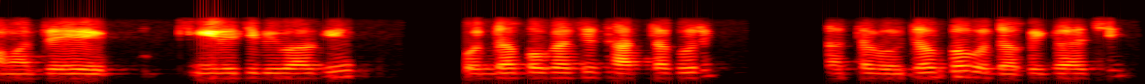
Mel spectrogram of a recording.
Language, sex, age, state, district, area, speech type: Bengali, male, 18-30, West Bengal, Purulia, urban, conversation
